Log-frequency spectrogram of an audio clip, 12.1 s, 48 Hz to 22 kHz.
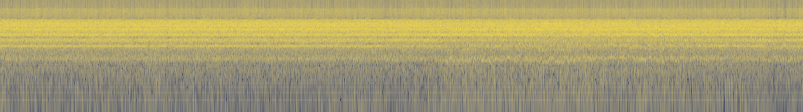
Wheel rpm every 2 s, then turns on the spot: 230, 230, 230, 220, 230, 230.
none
